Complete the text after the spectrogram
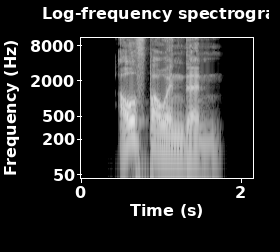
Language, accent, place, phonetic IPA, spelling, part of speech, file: German, Germany, Berlin, [ˈaʊ̯fˌbaʊ̯əndn̩], aufbauenden, adjective, De-aufbauenden.ogg
- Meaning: inflection of aufbauend: 1. strong genitive masculine/neuter singular 2. weak/mixed genitive/dative all-gender singular 3. strong/weak/mixed accusative masculine singular 4. strong dative plural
